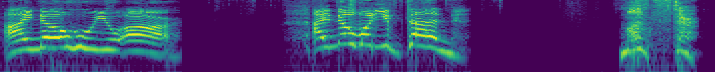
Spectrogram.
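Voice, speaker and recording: A woman playing a frightened, accusing townswoman in a video game, shrill and panicked. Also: lively intonation, slow pace, pushed and bright, full character voice. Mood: fearful accusation. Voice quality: shrill, high. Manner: panicked, crying out. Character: terrified, accusing townswoman fleeing a killer. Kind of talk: dramatic video game acting.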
